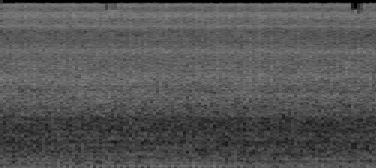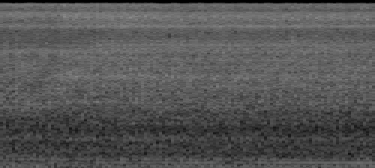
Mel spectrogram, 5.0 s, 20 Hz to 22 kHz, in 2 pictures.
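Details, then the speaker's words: 2013 Ford E150 van with rough running and flashing check engine light, after replacing one melted spark plug, restarted after sitting about an hour: steady even low rumble with no stumbles, idling smoothly. "oh there you heard the motor making noise and it's only been sitting for an hour maybe it sounds smooth"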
